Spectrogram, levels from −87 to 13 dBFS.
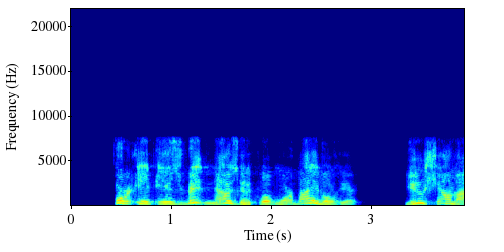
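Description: Throughout, the Speex codec starves its excitation at a setting near 6 kbps, so the speech sounds noisy and hoarse, with nothing above 7.7 kHz.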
